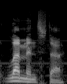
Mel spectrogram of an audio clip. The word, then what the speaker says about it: Leominster: Yeah, they say Leo. It's spelled L-E-O. – There's a lot of towns in Massachusetts Leominster. – That are spelled. No, Leominster. – Leominster. – Pretend the O isn't even there.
